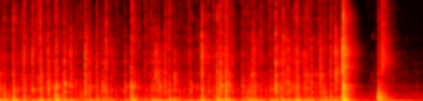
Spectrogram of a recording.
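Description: Keys clatter rapidly on a keyboard.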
